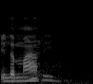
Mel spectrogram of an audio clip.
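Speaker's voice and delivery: very soft, low, barely above a breath. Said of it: "tapi pelan".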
